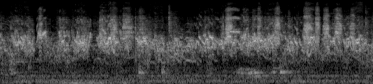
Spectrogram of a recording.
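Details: Short burst of budgerigar colony chatter in an aviary on 22 June 2025, many birds warbling together with harsher squawking notes mixed into the steady high twitter.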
